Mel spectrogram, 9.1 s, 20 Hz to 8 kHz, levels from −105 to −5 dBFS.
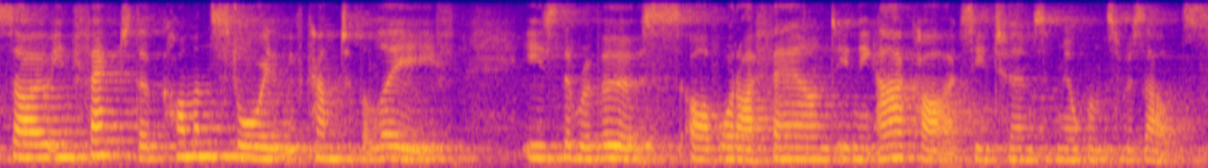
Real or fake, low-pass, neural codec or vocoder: real; 7.2 kHz; none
